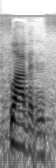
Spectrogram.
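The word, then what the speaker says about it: flavones: es but it's pronounced Slavens with an a long a so these Flavin's could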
